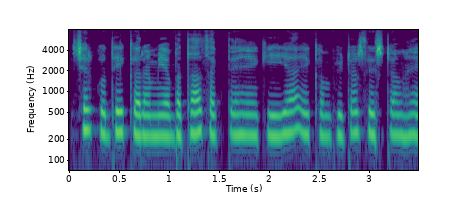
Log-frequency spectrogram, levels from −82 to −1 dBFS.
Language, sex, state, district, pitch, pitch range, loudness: Hindi, female, Jharkhand, Sahebganj, 235 Hz, 230-245 Hz, -26 LUFS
